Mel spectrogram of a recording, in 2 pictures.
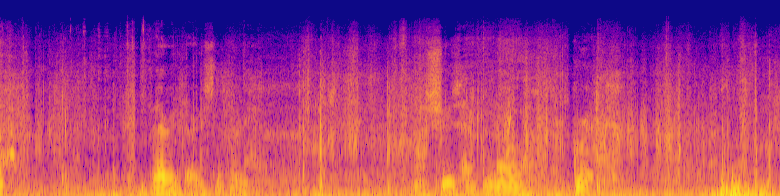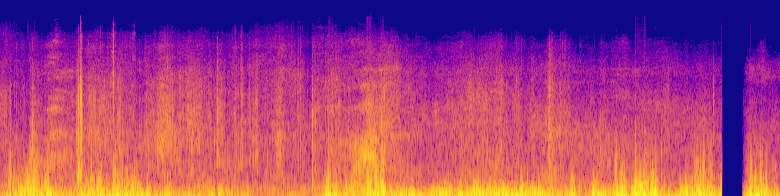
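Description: Footsteps crunch on rock and grit.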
